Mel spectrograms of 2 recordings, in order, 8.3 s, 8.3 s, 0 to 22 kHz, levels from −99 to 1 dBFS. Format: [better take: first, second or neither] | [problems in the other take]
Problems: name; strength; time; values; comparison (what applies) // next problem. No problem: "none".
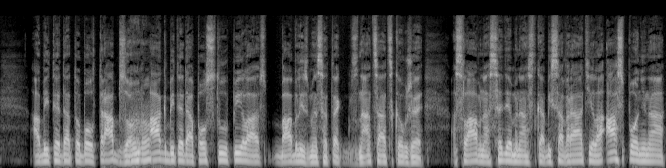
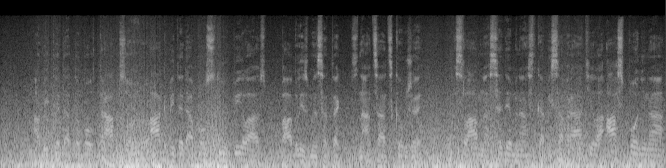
first | wind noise on the microphone; heavy; 3 dB below the speech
